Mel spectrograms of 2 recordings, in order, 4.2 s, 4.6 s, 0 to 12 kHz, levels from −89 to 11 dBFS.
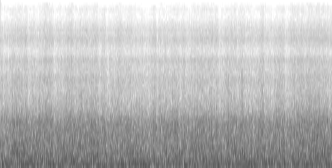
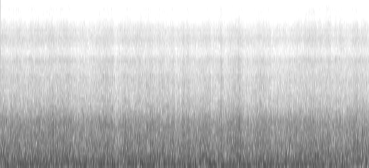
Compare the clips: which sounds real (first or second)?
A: first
